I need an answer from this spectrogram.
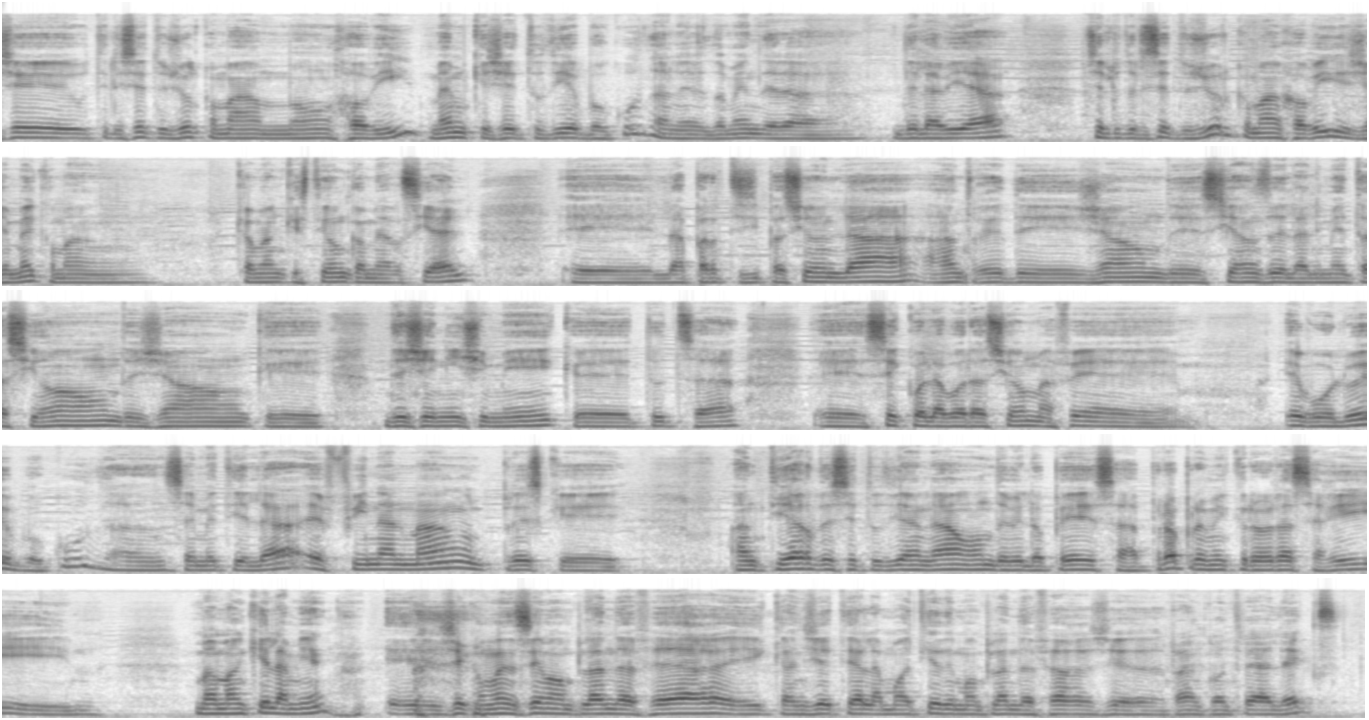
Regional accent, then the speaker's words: Argentina; French is a second language; now in France; Pour mon accent bizarre, je suis originaire de l'Argentine.

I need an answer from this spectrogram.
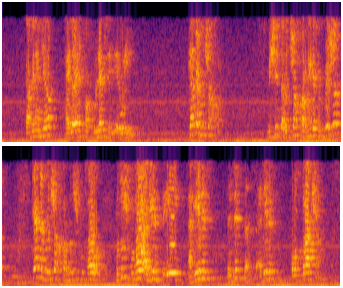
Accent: Egypt; احنا فعلا مصريين لينا كاركتر مختلف عن العالم كله

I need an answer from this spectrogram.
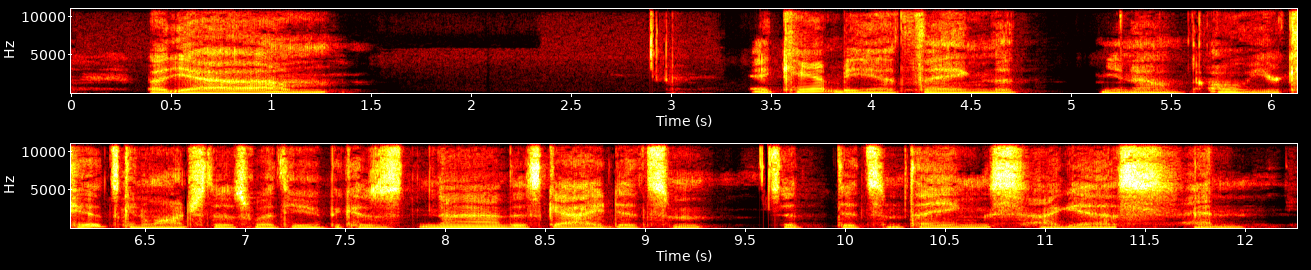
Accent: Oklahoma, United States; which is only it can only be legitimized by the fact that we're from Oklahoma.

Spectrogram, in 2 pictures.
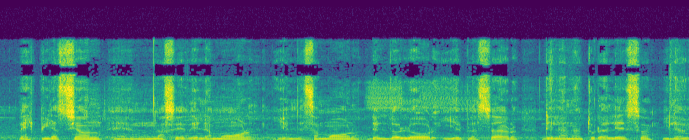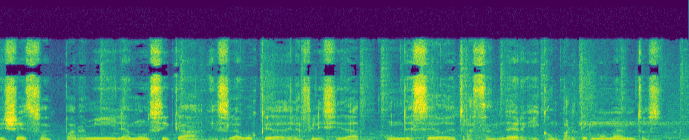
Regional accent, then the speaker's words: Quilmes, Buenos Aires Province, Argentina; also born or lived in Caleta Olivia / Río Gallegos; Nací en Capital Federal, pero me crié en Quilmes y en la Patagonia, en las ciudades de Caleta Olivia y Río Gallegos, provincia de Santa Cruz.

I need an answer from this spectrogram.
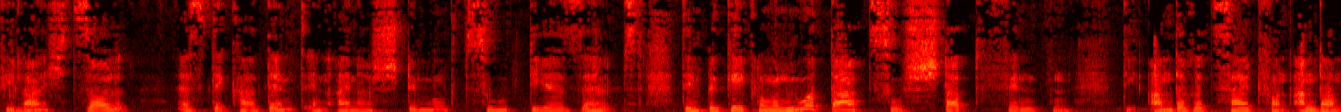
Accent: North Rhine-Westphalia, Germany; Ich bin also aus dem Rheinland, das Hinterland von Köln und Bonn, der Landkreis Erftkreis, aufgewachsen in so einer Siedlung aus den 70er Jahren.

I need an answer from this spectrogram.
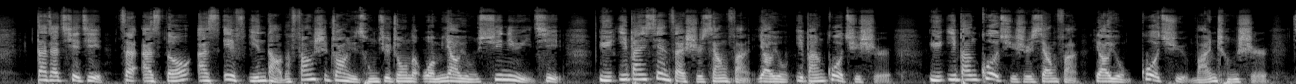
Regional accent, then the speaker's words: China; 然后呢，我们中国人是用擀面杖啊

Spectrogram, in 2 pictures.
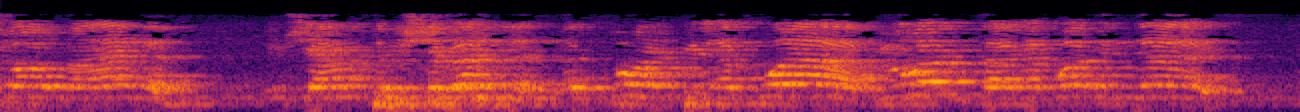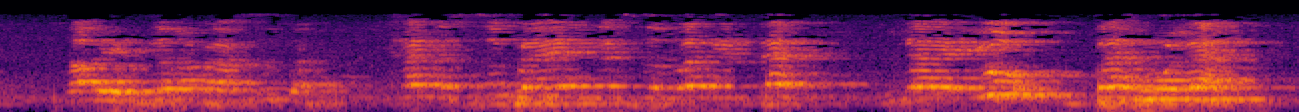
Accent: Egypt; اللهم واجعل بلدنا مصر امنا امانا سخاء رخاء

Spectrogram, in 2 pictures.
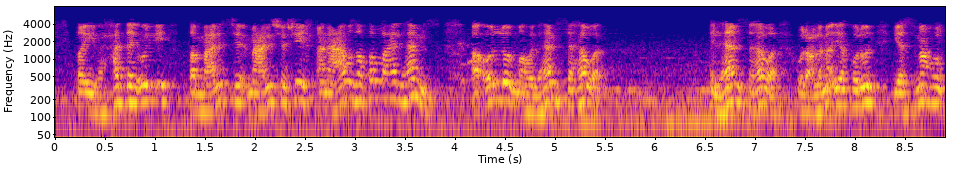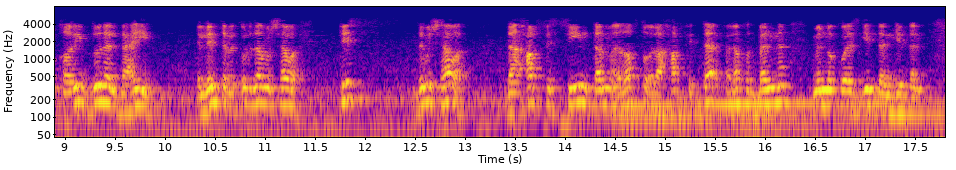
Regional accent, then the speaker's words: Egypt; يعني عندنا في مصر

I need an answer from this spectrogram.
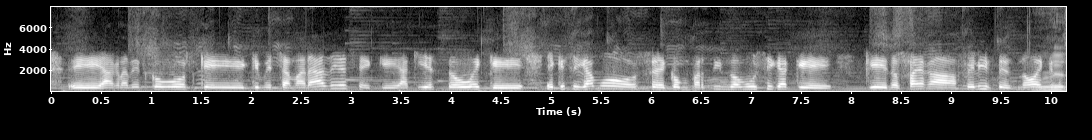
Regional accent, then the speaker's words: Galicia, Spain; eu como débolle tantos galegos de que me sinta profeta na miña terra

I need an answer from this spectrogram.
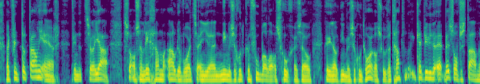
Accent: Rotterdam, South Holland, Netherlands; omdat ik uit Rotterdam kom

